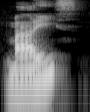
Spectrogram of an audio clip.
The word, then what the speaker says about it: maíz: bien maíz ya y en la palabra maíz donde lleva la mayor fuerza de voz la vocal en la segunda no maíz entonces lleva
